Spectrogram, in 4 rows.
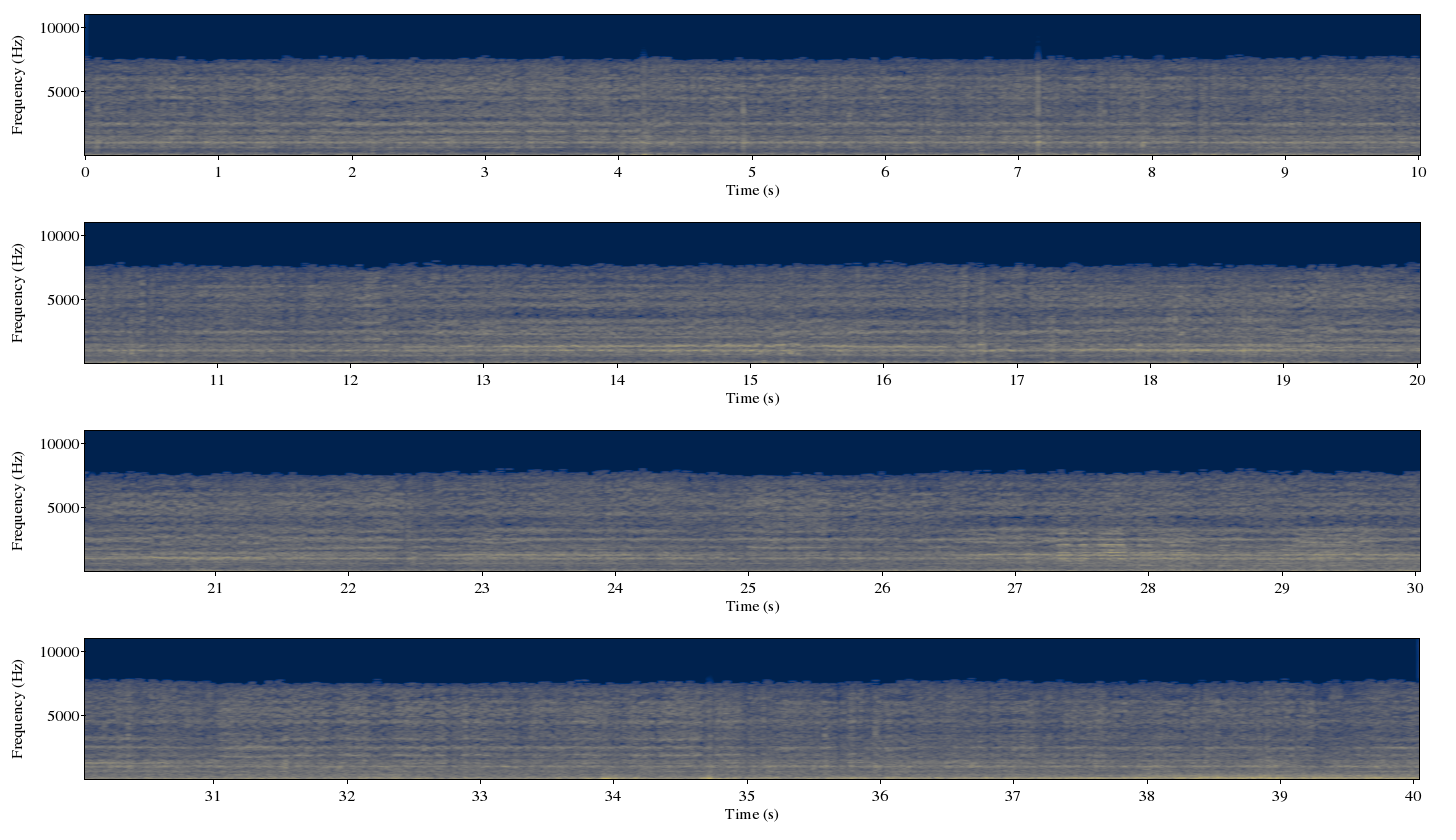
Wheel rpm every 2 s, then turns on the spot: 170, 170, 170, 170, 160, 170, 160, 160, 160, 160, 170, 160, 160, 170, 170, 170, 170, 170, 170, 170.
none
